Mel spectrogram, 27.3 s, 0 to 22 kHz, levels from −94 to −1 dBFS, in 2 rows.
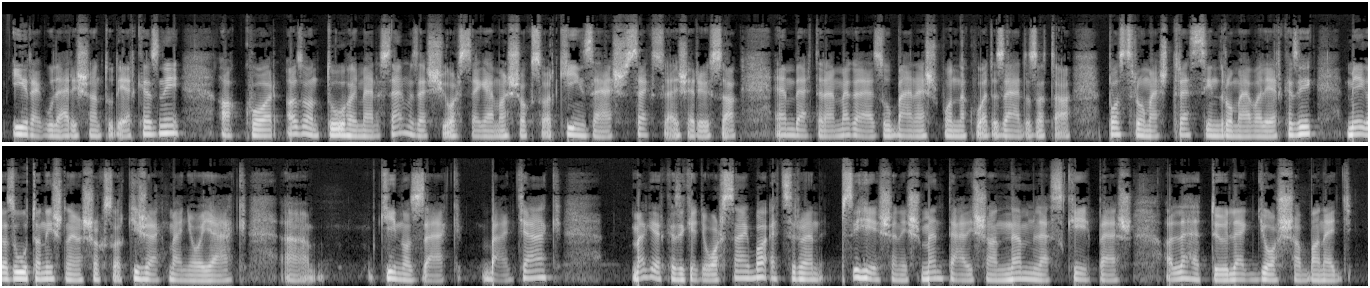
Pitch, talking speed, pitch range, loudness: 130 Hz, 105 wpm, 120-150 Hz, -17 LUFS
